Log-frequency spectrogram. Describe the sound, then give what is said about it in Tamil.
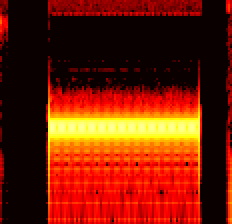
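A single steady telephone ringing tone from an outgoing call to a contact who had not answered before, one sustained mid-pitched beep lasting about a second and a half, clear, then silence. “அதனாலதான் நம்ம காலே அட்டன் பண்ணல பிஸியா இருப்போம் போட்டிருக்கேன் ஒரு டைம் அடிச்சு பார்ப்போம்”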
